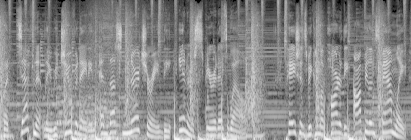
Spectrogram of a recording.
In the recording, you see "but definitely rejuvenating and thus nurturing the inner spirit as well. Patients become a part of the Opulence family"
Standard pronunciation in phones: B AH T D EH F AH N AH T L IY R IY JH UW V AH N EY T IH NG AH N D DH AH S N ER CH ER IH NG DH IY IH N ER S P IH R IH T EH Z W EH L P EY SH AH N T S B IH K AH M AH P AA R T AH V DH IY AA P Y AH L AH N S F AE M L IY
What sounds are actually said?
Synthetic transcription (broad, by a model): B AH T D EH F AH N AH T L IY R IY JH UW V AH N EY T IH NG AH N DH AH S N ER CH ER IH NG DH IY IH N ER S P IH R IH T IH Z W EH L P EY SH AH N T S B IH K AH M AH P AA R T AH V DH IY AA P Y AH L AH N S F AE M L IY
